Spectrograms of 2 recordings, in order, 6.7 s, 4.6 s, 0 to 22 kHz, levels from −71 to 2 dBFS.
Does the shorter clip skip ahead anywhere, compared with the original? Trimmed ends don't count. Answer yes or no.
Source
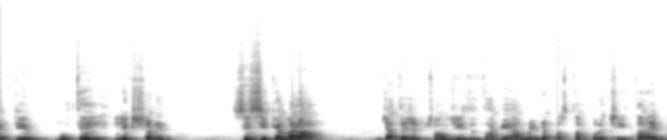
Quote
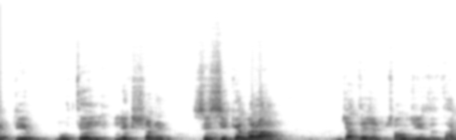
yes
